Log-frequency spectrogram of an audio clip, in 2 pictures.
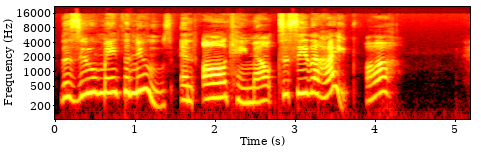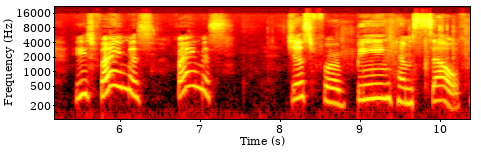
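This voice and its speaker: A high-pitched woman hosts story time, reading a picture book aloud to children in an unhurried way. She's animated, exclaiming, gasping, musing, and asking the listeners questions in chatty asides. The recording has no room sound.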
